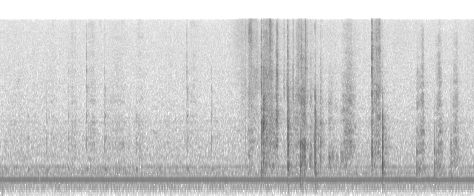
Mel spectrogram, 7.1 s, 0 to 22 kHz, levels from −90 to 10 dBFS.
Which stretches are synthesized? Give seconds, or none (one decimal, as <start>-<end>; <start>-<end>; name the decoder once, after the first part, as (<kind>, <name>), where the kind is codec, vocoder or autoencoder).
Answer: none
